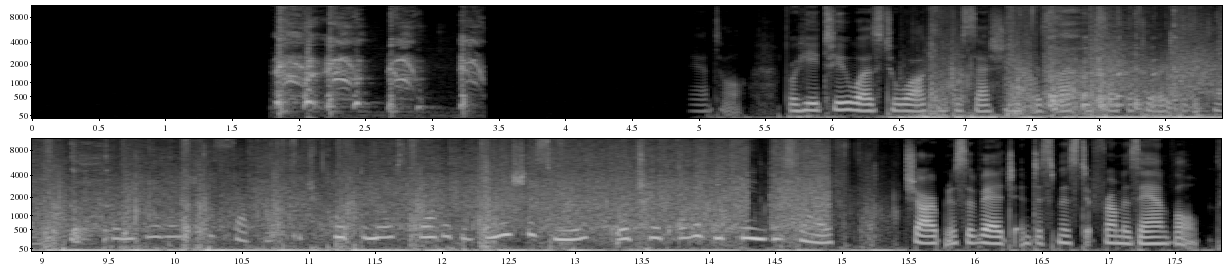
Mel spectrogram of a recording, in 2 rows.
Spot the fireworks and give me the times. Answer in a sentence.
The fireworks can be heard from 7.5 to 14.9 s.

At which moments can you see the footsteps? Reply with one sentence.
The footsteps can be heard from 6.5 to 15.5 s.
